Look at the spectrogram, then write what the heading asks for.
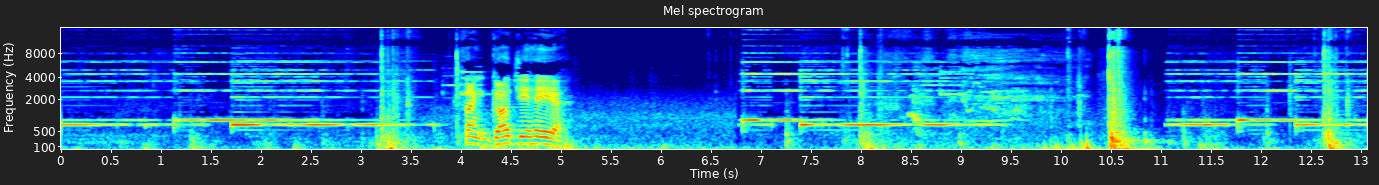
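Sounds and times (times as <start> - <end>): door opening thump: 7.9 - 9.2, 10.0 - 11.0, 12.6 - 13.0
two-note doorbell chime: 11.1 - 13.0.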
